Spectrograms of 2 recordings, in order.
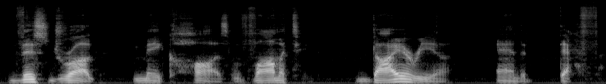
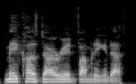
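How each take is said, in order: First: Very slow, drawn-out disclaimer. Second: Quick drug ad disclaimer read; fast disclaimer. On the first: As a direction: stretch every word with long pauses. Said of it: "was slowed down". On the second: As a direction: rush through it like a commercial. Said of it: "they'll increase the rate". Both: Shown as a demonstration.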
